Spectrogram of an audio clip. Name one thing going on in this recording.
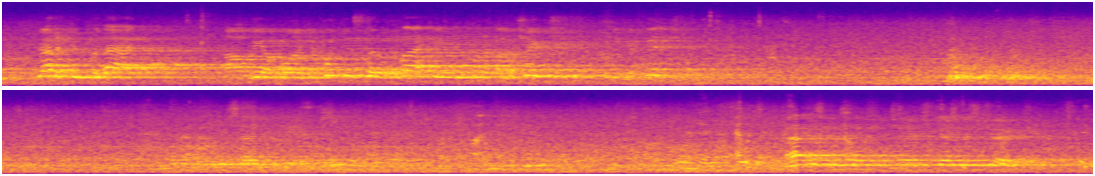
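An older man speaks calmly into a microphone in a room with a slight echo.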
